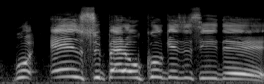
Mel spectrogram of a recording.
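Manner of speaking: shouting. Narrator reads the children at the end of the school trip, shouting. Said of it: "diye bağırdı çocuklar".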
